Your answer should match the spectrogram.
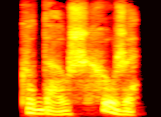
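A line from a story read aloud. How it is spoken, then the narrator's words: Young man mumbling. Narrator (Russian): пробормотал юноша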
